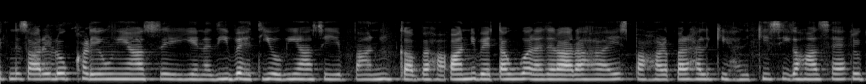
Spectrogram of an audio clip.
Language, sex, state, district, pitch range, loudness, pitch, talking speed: Hindi, female, Chhattisgarh, Raigarh, 235-245 Hz, -22 LUFS, 240 Hz, 235 wpm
